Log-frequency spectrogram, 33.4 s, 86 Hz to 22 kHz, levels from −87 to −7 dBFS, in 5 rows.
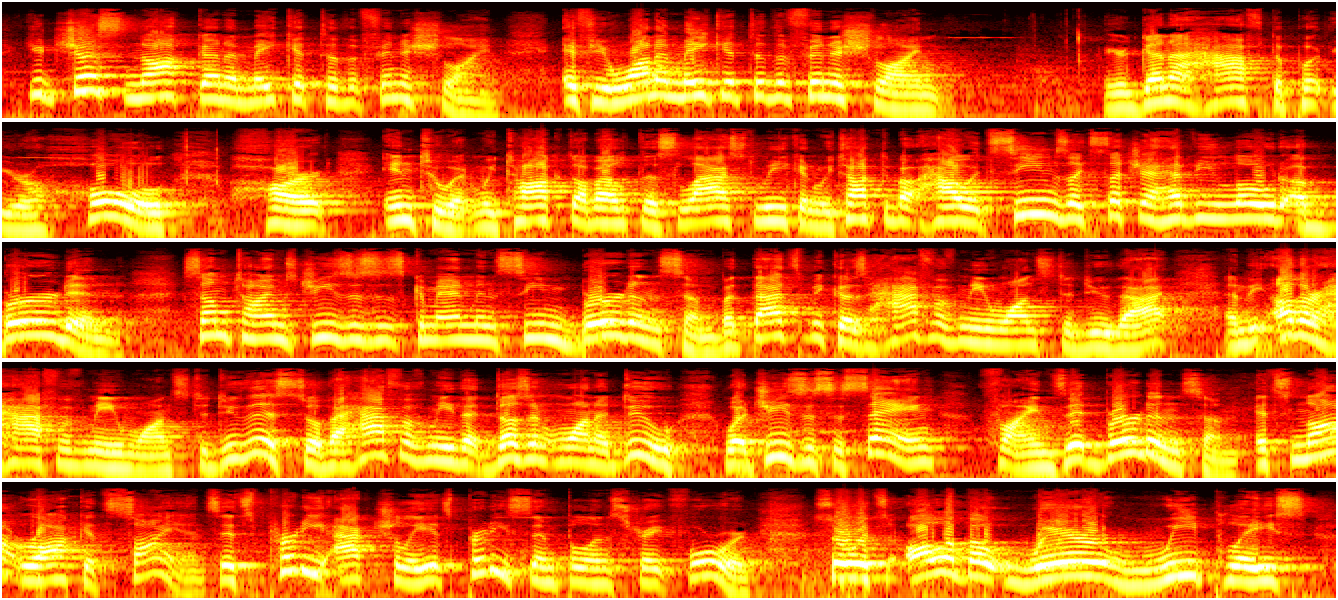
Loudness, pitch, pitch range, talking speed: -12 LUFS, 200 Hz, 170-235 Hz, 205 wpm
